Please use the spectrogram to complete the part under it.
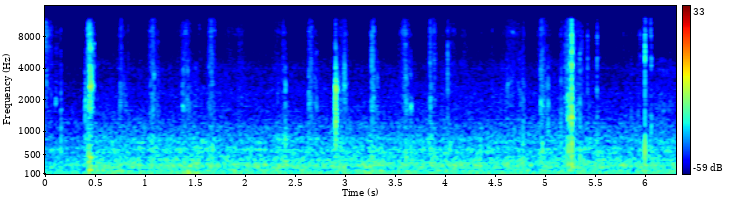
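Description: Tarot cards are shuffled quietly, soft rustling broken by a few sharp riffling snaps, with no voices.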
